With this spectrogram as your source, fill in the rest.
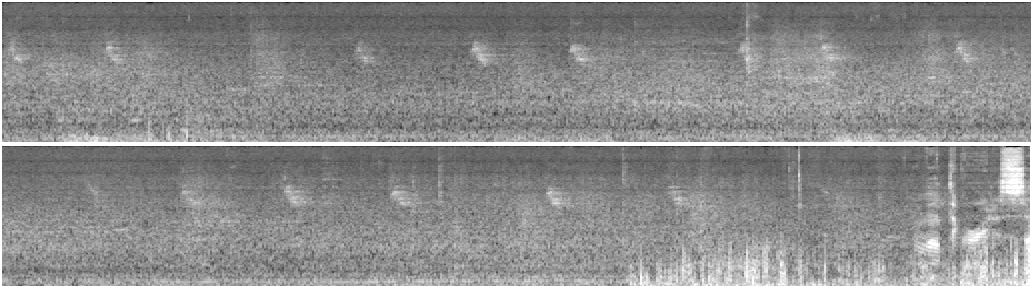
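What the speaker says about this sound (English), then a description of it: "It's also windy, which is not good for soldering." Gusty wind buffets the microphone in low rumbling bursts, growing stronger near the end, with faint chirps in the background.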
